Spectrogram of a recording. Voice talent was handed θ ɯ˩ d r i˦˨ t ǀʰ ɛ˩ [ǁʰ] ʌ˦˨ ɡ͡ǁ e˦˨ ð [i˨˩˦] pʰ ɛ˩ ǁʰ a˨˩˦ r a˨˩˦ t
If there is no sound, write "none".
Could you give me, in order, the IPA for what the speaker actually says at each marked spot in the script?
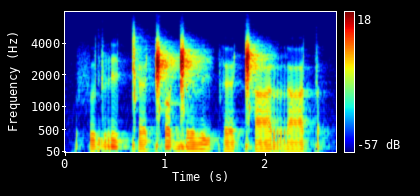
ǁʰ, i˨˩˦

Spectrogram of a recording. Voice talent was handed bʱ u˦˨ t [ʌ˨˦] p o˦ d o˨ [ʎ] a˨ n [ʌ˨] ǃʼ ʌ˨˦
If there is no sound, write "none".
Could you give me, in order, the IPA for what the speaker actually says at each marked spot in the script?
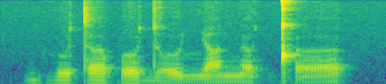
ʌ˦, ʎ, ʌ˨

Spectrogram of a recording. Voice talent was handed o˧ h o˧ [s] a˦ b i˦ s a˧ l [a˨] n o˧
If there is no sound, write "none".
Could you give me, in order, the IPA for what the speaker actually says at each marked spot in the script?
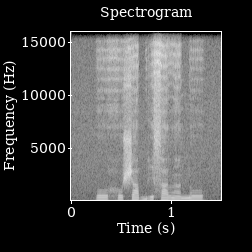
ʃ, ã˨

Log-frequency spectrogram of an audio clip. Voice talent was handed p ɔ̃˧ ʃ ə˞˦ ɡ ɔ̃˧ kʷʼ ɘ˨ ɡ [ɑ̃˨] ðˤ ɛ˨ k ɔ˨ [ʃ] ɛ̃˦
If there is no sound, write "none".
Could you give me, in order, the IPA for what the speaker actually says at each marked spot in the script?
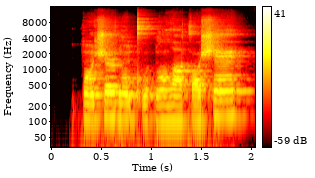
ɔ̃˨, ʃ

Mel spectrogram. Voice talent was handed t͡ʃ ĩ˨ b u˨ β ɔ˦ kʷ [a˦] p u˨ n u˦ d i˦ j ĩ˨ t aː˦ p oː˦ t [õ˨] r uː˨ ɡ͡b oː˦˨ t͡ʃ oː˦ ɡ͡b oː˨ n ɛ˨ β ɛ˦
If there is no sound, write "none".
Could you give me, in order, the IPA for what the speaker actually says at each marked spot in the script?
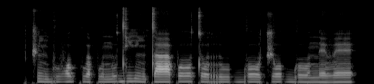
a˨, o˨

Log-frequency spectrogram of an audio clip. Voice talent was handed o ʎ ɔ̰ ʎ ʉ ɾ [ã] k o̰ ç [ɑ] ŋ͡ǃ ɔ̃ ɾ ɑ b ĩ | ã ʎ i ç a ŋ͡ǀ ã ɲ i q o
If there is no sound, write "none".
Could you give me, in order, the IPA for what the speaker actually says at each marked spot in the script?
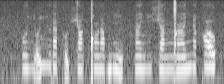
a, ɑ

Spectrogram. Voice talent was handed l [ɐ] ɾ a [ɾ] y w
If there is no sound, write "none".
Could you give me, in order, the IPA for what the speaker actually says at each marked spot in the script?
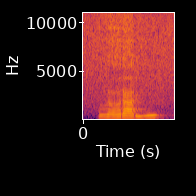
ɐ, ɾ

